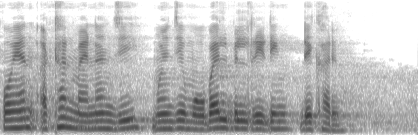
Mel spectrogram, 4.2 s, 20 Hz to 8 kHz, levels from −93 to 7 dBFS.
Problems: constant background noise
